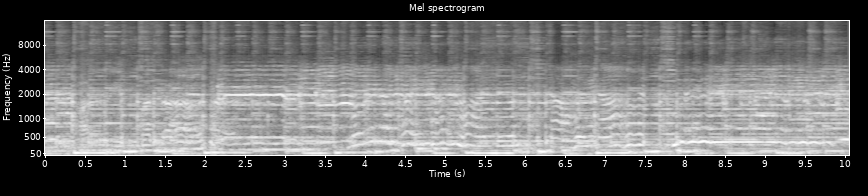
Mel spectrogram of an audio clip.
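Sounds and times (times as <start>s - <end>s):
guitar melody: 0.0s - 10.0s
pulsing bass: 0.0s - 10.0s.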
